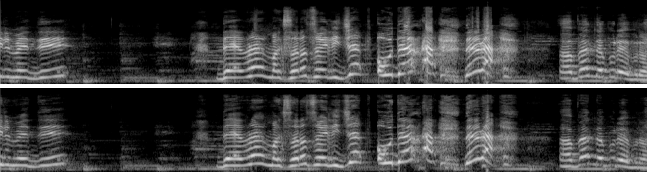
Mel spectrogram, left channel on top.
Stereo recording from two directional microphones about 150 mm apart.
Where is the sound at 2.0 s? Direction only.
5° right (ahead or behind).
